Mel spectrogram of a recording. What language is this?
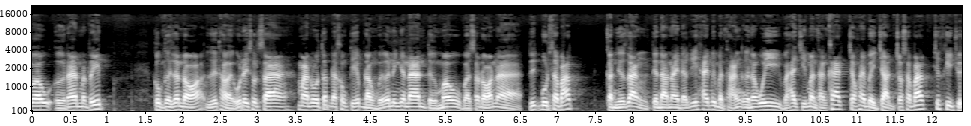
Vietnamese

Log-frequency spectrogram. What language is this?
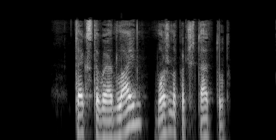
Belarusian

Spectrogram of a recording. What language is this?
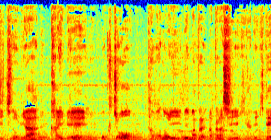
Japanese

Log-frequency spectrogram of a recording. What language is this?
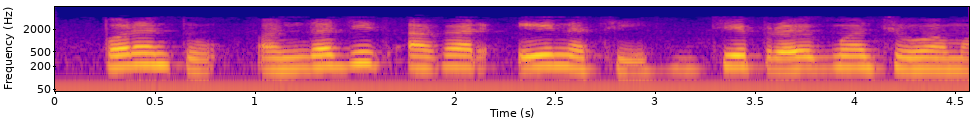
Gujarati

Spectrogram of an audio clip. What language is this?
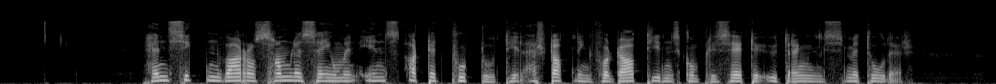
Norwegian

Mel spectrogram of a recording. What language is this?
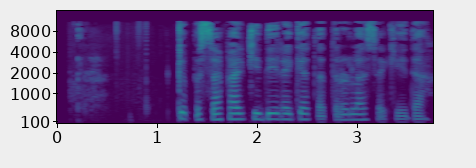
Pashto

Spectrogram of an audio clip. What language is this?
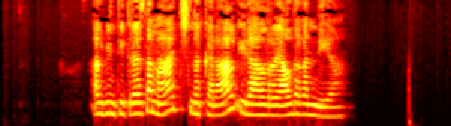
Catalan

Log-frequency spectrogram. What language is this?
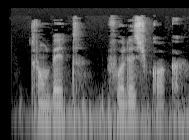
Portuguese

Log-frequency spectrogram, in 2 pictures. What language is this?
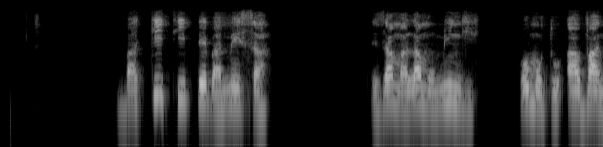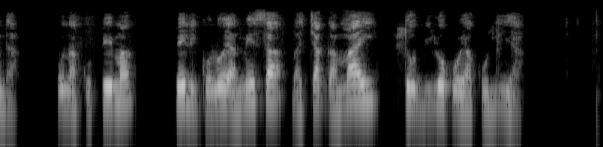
Lingala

